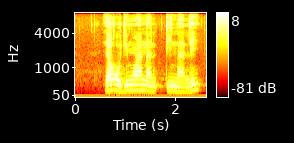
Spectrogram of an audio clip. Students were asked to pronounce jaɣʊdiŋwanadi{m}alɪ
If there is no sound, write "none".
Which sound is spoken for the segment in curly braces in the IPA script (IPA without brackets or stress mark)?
n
